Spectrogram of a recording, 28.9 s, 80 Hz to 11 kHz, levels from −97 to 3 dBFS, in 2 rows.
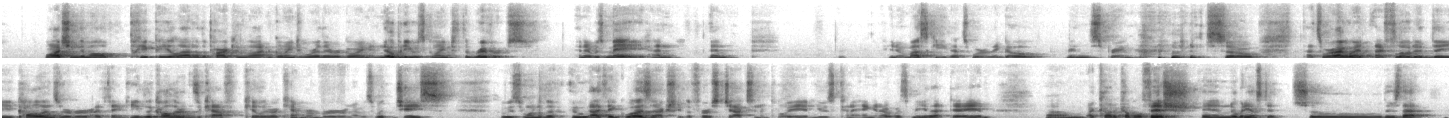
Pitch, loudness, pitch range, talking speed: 125 Hz, -23 LUFS, 115-145 Hz, 220 wpm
